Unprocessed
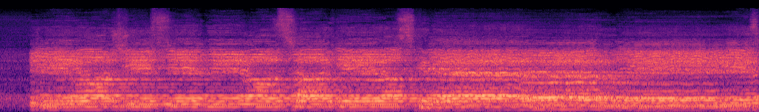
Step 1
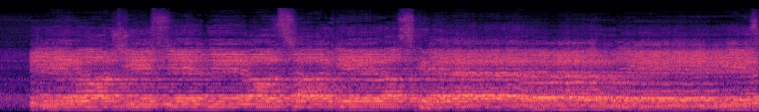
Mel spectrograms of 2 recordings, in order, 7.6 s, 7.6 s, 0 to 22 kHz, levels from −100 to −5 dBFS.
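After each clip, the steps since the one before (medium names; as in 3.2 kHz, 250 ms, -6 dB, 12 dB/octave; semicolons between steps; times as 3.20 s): high-pass 110 Hz 6 dB/octave; peaking EQ 1.6 kHz -5 dB 0.24 oct; peak limiter -17 dBFS, peak gain reduction 4.5 dB; trim -6 dB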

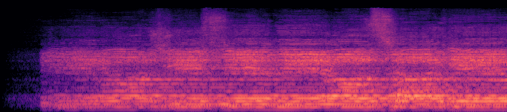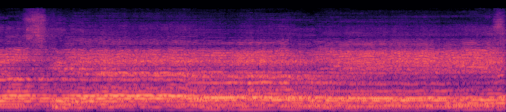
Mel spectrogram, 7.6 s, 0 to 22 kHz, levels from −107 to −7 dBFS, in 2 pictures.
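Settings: fade-in on the opening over 2.14 s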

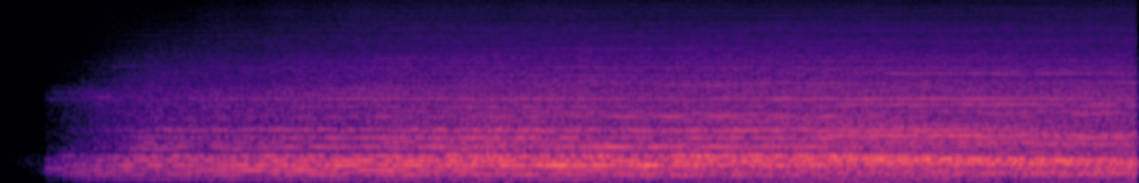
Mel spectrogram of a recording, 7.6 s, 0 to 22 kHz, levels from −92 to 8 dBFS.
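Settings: median filter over 25 samples; delay 614 ms -3 dB; pitch-shifted reverb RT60 3.8 s, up +12 st, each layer -8 dB, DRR -7.5 dB; trim -6 dB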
